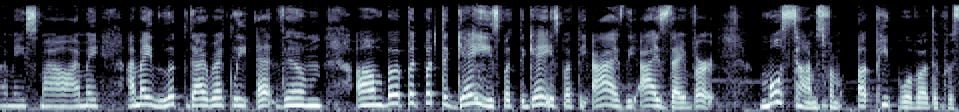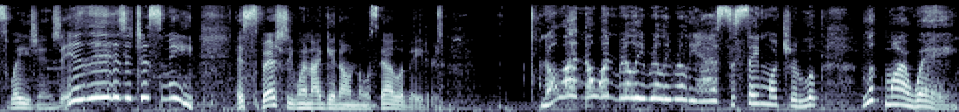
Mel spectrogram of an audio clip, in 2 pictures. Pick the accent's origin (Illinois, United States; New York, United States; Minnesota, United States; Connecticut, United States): Illinois, United States; Chicago; I'm from Chicago. I'm from a major city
